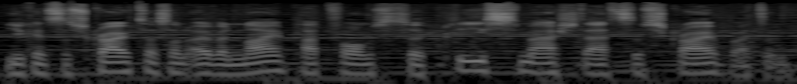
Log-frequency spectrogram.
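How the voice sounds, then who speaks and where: A man's voice: on the low side, fairly even intonation, brisk, over music. A man with a South African accent co-hosting a podcast, joking and laughing between his lines. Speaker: podcast co-host. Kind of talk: casual podcast interview.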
